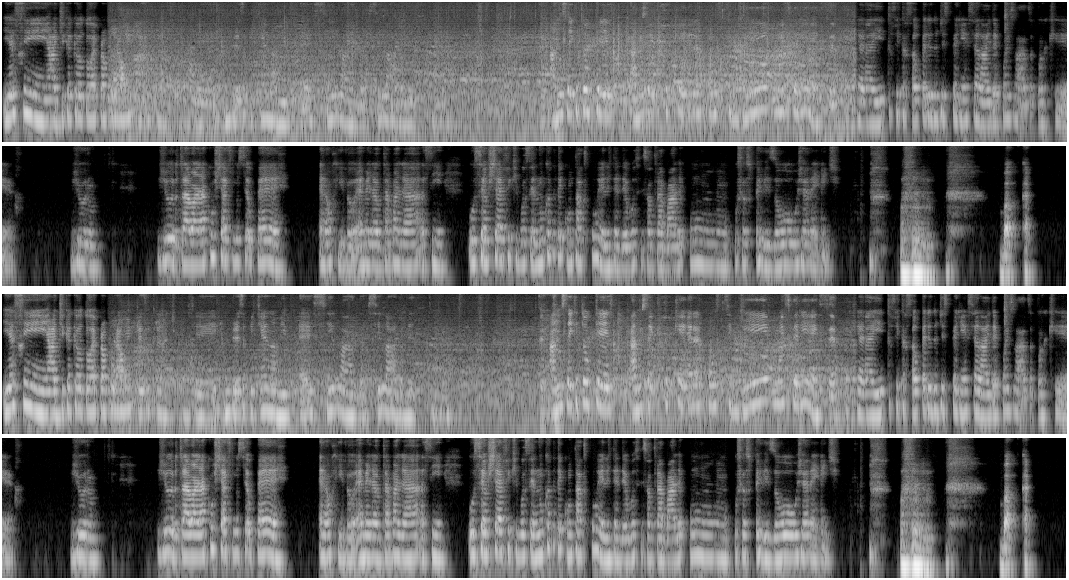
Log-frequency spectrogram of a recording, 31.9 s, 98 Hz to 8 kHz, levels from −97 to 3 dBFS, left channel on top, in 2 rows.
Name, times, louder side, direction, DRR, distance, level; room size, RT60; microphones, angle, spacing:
voice 1, 0.0-6.8 8.2-16.1 17.0-17.4 18.3-20.2 20.7-22.7 23.0-28.5 29.0-29.2, right 3 dB, 65° right, 0.9 m, -24 dB
sound 1, 1.6-12.8, left 3 dB, 25° left, 0.3 m, -29 dB
voice 2, 8.0-8.4 29.4-30.7 30.9-31.4, equal, 35° right, 0.7 m, -17 dB
3.3 x 2.9 x 2.6 m
head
